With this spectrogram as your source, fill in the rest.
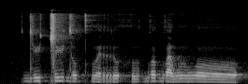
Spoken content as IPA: d y ǀ y d o kʷʰ əː r u h u ɡʷ œ ɡʷ a w u w oː

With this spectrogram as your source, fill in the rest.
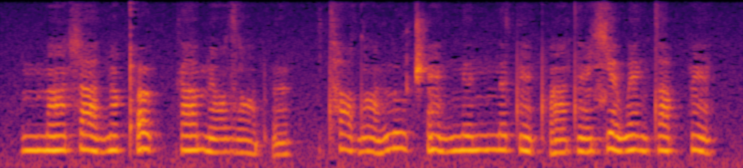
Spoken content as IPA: mː ã˦˥ ɬ a˥˧ n ə̃˦˥ qʼ u˥˧ kː a˦˥ m ɛ̃˦˥ zˤ ã˥˧ pʼ ə̃˦˥ | tʰ a˥˧ dˤ ã˥˧ lː u˥˧ t͡ʃʼ ɛ̃˥˧ nː ɘ˦˥ nː ə˦˥ t ɛ̃˥˧ tʼ ã˦˥ t ɛ̃˦˥ ɕ ɛ˥˧ w ɛ˥˧ ŋ t a˥˧ pː ɛ̃˥˧

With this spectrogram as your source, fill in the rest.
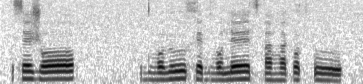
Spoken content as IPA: s ɛ ʒ ɔ | dʱ ɔ ð ʊː x ɛ ɡʱ ɔ n ɛː t͡sʼ a ɦ a k ɔ t͡sʼ ʊː

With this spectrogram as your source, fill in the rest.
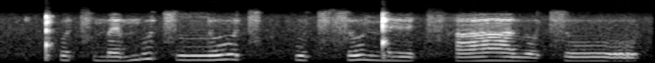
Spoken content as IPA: ǃʰ ʊ t͡s m ɛ m u t͡s lː ʊː t͡s kː u t͡s s ʊ ŋ͡ǃ ɪː t͡sʰ aː ð o t͡s ʊː

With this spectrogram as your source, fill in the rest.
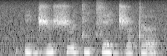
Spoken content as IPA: ʔ ɪ d͡ʒ ʊ ʃ ʊ t i t͡s ɛ d͡ʒ ɔ t ʌ

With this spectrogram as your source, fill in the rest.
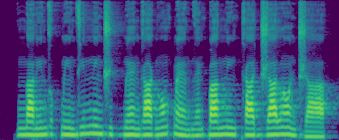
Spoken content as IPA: n a˧ ɾ ĩ˦ d o˧ k͡p ĩ˧ d i˦ n ĩ˦ d͡ʒ i˧ ɡ͡b ɛ̃˧ ɡ a˧ ɡ ɔ̃˦ k͡p ɛ̃˧ d ɛ̃˧ k͡p a˦ n ĩ˦˨ k a˧ d͡ʒ a˦ l ɔ̃˦˨ d͡ʒ a˨

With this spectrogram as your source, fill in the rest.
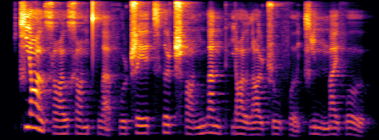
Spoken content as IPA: t͡ɕ j ɑ˥˩ ʊ̯ x ɑ˧˥ ʊ̯ x ɑ˧˥ ŋ t̪ʰ w ä̰˨˩ f u˧˥ ʈ͡ʂ e˥ ɪ̯ t͡sʰ ɹ̩˥ ʈ͡ʂʰ ɑ˧˥ ŋ m w a˥˧ n pʰ j ɑ˥˧ ʊ̯ l ɑ˥˧ ʊ̯ ʈ͡ʂ u˥˩ f ɤ̰˨˩ t͡ɕ i˥˧ n m a˥˧ ɪ̯ f o˥˩ ʊ̯

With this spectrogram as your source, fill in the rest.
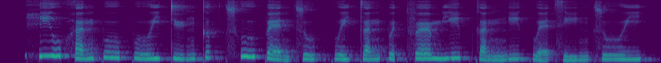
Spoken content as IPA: h iː˥ w h ɐ˨˥ n p uː˧ p uː˨˧ j t̪ yː˨ ŋ t̪ ʊ˥ k̚ t͡sʰ uː˥ p ɛː˨˩ n t͡s uː˨ p̚ kʷ e˨ j t̪ ɐ˨˥ n p ɵ˨˥ t̚ f œː˥ m j iː˥ p̚ k ɐ˨ n ŋ iː˥ kʷ ɛː˨˩ t͡s iː˨˥ ŋ t͡s uː˥ j

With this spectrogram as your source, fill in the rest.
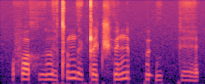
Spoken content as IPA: f ɒ x ṳ l ə̤ tʼ u n̪ ɛ̤ ʈ ɛ t͡ʃʰ ʏ n ʏ pː ʏ ʔ ṳ kː ɛ̤

